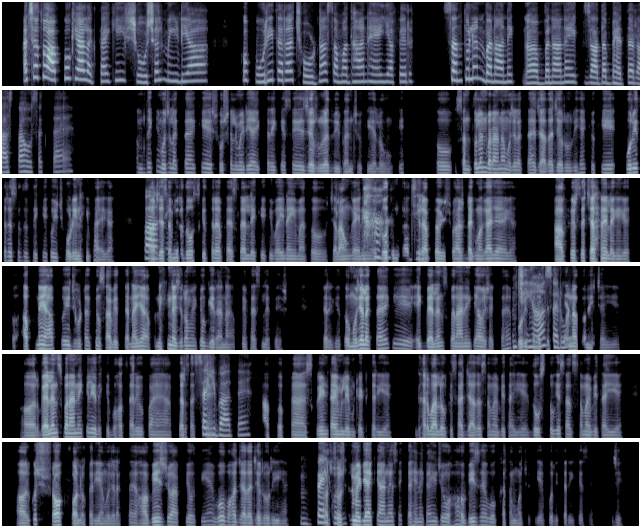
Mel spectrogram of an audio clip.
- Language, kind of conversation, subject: Hindi, podcast, सोशल मीडिया की अनंत फीड से आप कैसे बचते हैं?
- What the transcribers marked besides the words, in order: chuckle; laughing while speaking: "चलाने"; laughing while speaking: "अपनी ही"; in English: "बैलेंस"; in English: "बैलेंस"; in English: "स्क्रीन टाइम लिमिटेड"; in English: "फॉलो"; in English: "हॉबीज़"; in English: "हॉबीज़"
